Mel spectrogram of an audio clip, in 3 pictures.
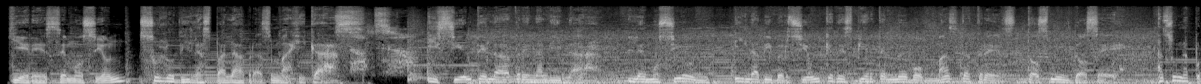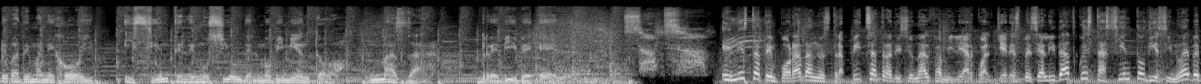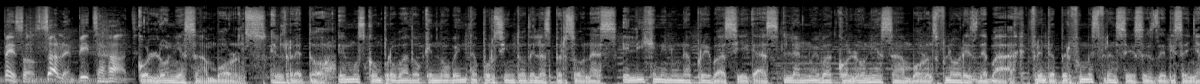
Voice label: latam mexican m commercial; voice demos

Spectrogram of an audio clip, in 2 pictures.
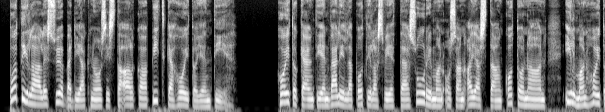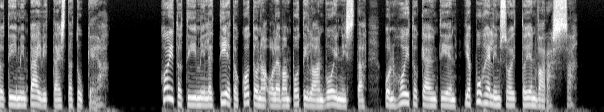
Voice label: finnish f narration; voice talents

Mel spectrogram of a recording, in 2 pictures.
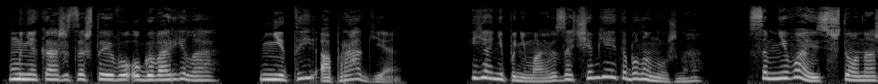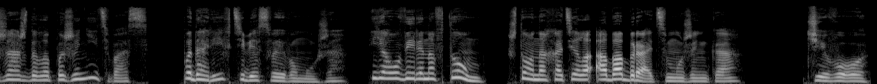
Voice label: russian f character; voice demos

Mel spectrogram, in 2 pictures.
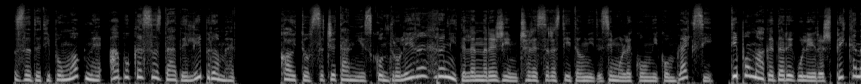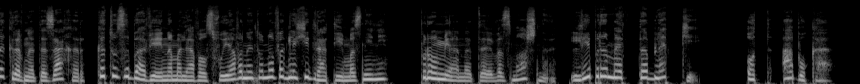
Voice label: bulgarian f commercial, voice; voice demos

